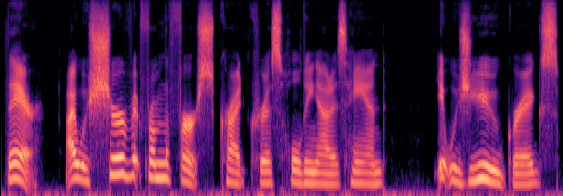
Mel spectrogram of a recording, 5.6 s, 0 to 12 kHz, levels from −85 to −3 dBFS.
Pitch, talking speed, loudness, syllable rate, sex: 180 Hz, 200 wpm, -20 LUFS, 4.3 syllables/s, female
